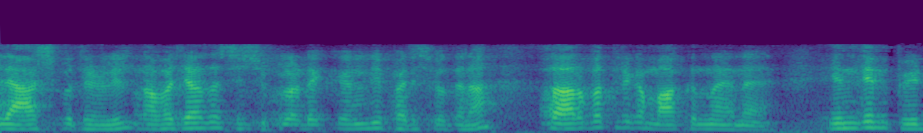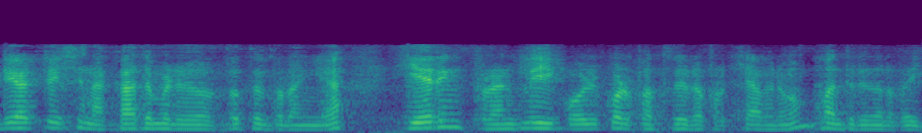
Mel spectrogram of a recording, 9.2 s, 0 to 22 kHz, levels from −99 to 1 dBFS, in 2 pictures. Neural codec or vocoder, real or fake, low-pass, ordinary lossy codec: codec, 24 kHz, 0.9 kbps, DualCodec; fake; 5.4 kHz; AAC, 24 kbps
